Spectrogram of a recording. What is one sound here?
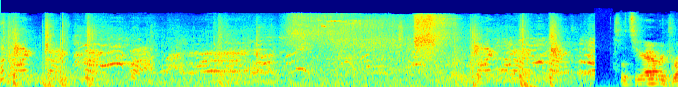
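Several people talk and shout loudly in a crowd.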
